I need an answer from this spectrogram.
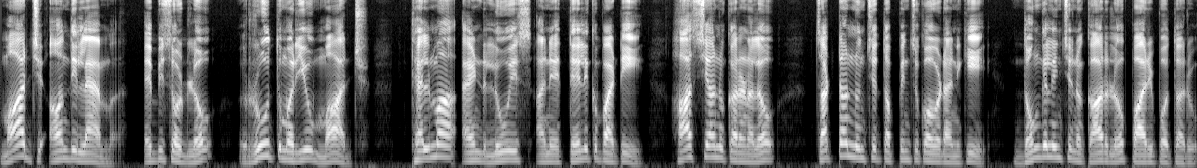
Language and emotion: Telugu, neutral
